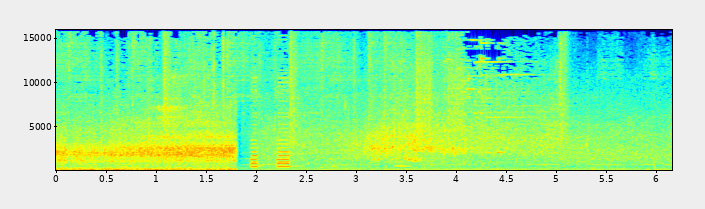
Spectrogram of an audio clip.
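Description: Loud road and engine noise inside a moving car, cut off suddenly about two seconds in. Two short car-horn toots follow in quick succession, then quieter steady street traffic.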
